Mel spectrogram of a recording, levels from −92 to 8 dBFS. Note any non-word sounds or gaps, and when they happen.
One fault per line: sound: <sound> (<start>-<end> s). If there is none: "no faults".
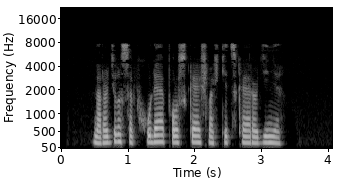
no faults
